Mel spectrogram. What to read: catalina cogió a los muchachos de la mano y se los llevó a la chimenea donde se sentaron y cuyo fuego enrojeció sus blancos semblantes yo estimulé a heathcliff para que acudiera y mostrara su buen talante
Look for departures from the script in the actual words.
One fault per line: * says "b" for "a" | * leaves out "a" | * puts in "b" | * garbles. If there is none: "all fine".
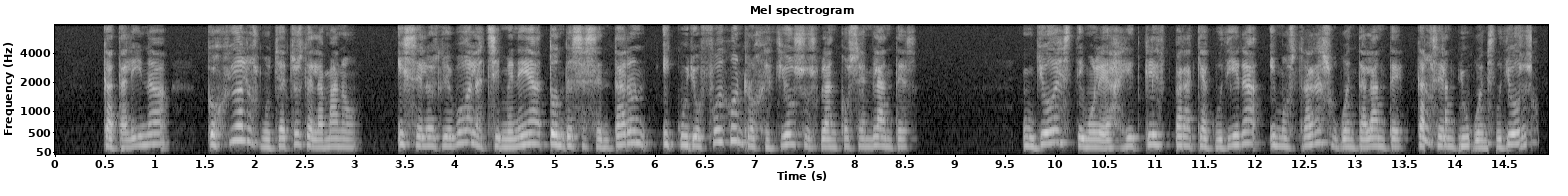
* garbles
